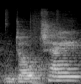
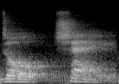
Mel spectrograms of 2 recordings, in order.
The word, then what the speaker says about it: dolce: how to say cinnamon dolce, and I found out that cinnamon dolce is pronounced dolce. Dolce. I found out it is Italian.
